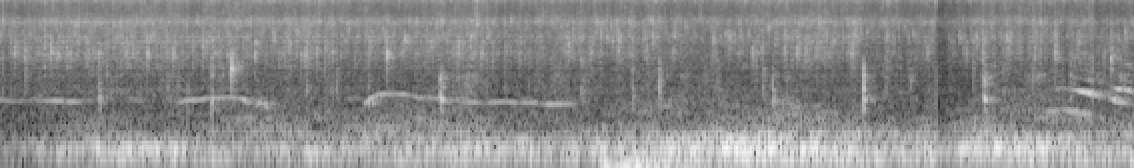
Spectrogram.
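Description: Pestle grinding and scraping chillies, shallots, salt and shrimp paste in a cobek mortar to make sambal terasi: a steady gritty scraping dotted with small sharp knocks of the pestle against the mortar.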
